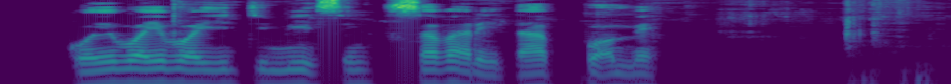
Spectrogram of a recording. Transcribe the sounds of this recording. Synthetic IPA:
kɔ˨je˦bɔ˦ji˦bɔ˦ji˦ti˦mi˦˨si˦msa˦va˦˨ɾi˨ta˨˦pɔ˦ʔmɛ˦

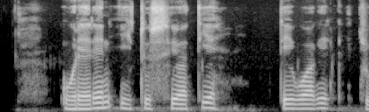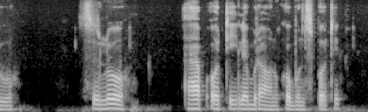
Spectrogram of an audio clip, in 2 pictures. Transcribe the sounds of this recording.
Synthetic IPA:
u˨ɾɛ˨ɾɛ˦ni˨t̪u˨siɔ˨t̪je˦ | t̪ɪ˦wa˦ɡɪ˦k | d͡ʒu˨ | slo˦ | a˦pɔ˦ti˦le˦bɾa˦ʊ˨nko˦bu˨nspɔti˦t̚

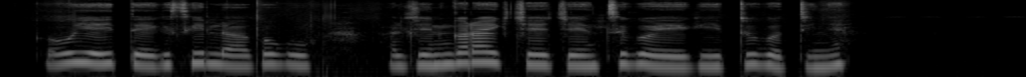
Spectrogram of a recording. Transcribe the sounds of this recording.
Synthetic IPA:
ko˨˦u˦je˦i˦te˨ki˦si˦la˨ko˦ku˨ | a˨lt͡ʃi˨nŋɡa˦ɾa˦ɪ˦kt͡ʃe˦t͡ʃe˨nsi˦ko˨e˨ki˨tu˦ko˨ti˨ɲe˦

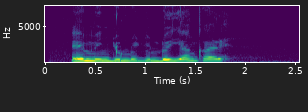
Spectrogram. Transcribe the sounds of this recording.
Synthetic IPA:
e˦mːi˨ɲd͡ʒu˨lːu˦ɟu˨ldo˨ja˦ŋka˦ɾɛ˦

